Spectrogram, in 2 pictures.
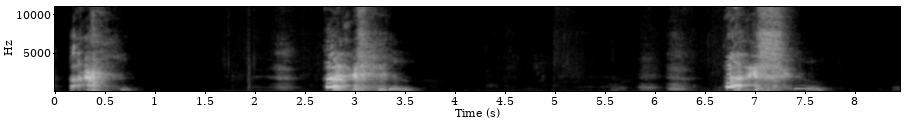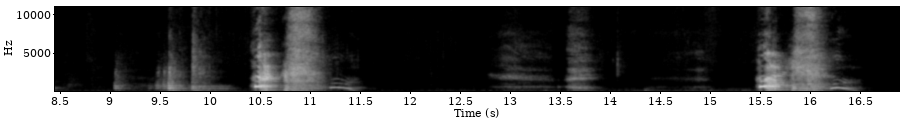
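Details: Person feeling sick, woken in the middle of the night sneezing: five loud explosive sneezes a few seconds apart with sharp breaths between; intense rapid sneezing fit.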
